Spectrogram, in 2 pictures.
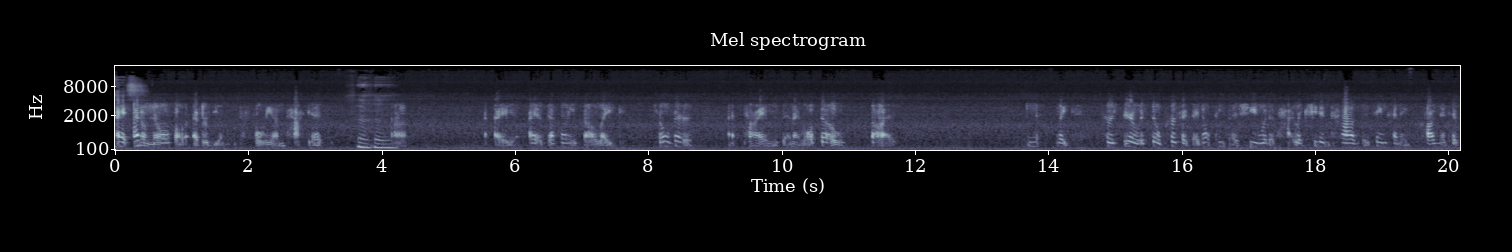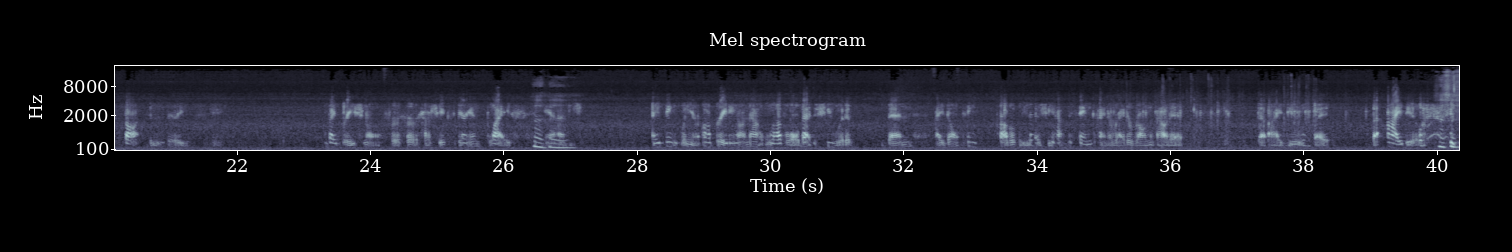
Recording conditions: phone line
